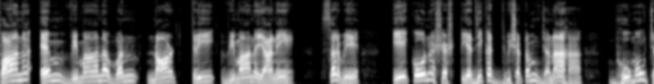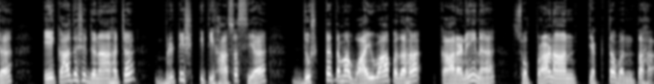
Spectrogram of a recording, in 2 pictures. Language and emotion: Sanskrit, neutral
